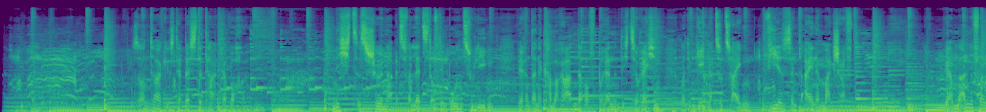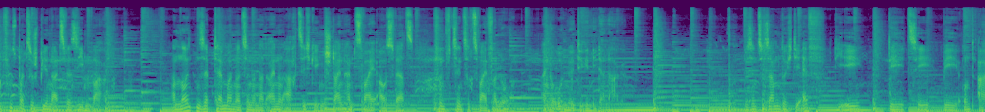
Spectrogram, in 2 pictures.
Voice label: Voice Over Film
